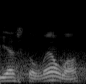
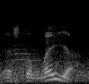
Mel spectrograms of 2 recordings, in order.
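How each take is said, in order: First: The double L is pronounced as an L sound. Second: The double L is pronounced as a Y sound. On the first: "they pronounce the double L in Spanish as the double L" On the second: "they pronounce it as the Y"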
